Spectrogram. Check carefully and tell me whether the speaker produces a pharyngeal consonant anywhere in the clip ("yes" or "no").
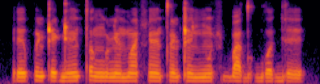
no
